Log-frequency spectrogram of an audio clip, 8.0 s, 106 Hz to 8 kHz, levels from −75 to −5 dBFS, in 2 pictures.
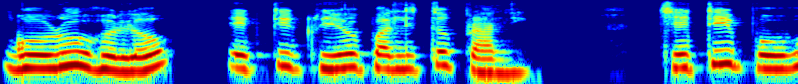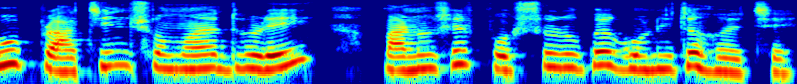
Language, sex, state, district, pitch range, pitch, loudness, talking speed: Bengali, female, West Bengal, North 24 Parganas, 225-270 Hz, 240 Hz, -14 LUFS, 105 wpm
